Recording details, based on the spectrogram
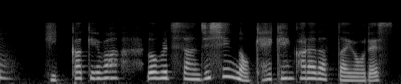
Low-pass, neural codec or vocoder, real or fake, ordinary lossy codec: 7.2 kHz; codec, 16 kHz, about 1 kbps, DyCAST, with the encoder's durations; fake; MP3, 64 kbps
